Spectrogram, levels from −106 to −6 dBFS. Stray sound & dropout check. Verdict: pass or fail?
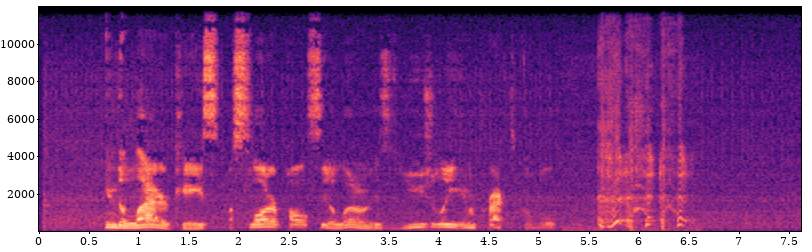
fail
